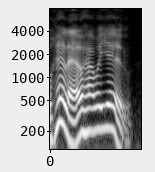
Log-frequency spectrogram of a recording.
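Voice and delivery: slow, high put-on South African hello; attempted South African accent. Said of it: "that's the accent I can do".

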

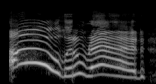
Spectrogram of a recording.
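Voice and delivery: high, delighted granny cry; a glad old lady greeting her granddaughter; happy exclamation. Acted. Grandmother welcoming Little Red, happily exclaiming. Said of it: "grandmother exclaimed happily".

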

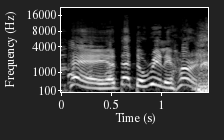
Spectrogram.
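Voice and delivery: high, wounded cartoon Italian; mock Italian accent. Bullied Italian person protesting, high mock Italian accent. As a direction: play hurt in a high Italian caricature. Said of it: "went up to an Italian person".

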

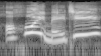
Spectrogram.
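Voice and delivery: high laughing pirate greeting; hammed-up pirate with a laugh. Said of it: "I had to".

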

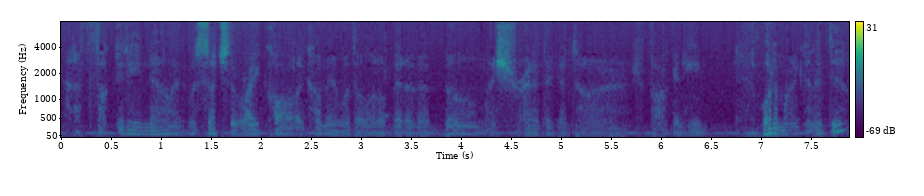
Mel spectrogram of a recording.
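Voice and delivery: hushed panic, trailing up at the last question; nervous whisper. Retold or imitated. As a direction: fret under your breath. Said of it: "but he's going".

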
